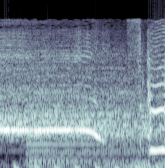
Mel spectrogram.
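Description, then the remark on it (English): A loud church audience erupts in shouting and whooping to give the Lord a shout, a dense roar of many voices with rising cries cutting through, sustained for the whole moment and swelling again at the end. “Okay, you want to shout? Give the Lord a shout.”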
